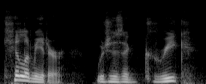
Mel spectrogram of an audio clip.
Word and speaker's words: kilometer: common it became kilometer it became latinized you know sort of pronounced more like latin because it's more like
